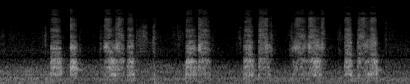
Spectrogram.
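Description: A Sharpie felt-tip marker writes names on a flat white paper sheet resting on a desk, its tip scratching the paper surface. Short bursts of dry, raspy scratching strokes come in irregular clusters, with a bright, hissy edge and quiet pauses between them.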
